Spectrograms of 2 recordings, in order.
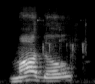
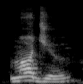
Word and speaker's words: module: uh Gabriel and I my pronunciation wasn't wasn't wrong wasn't uh not not correct on the time you still have to say model I I I should say module because module is related to m-o-d-o-l-e from from Maven because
